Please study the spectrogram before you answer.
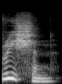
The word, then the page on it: Grecian: British English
